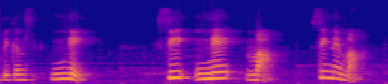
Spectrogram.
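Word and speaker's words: cinéma: So every time you see E accent aigu, that means it has to be pronounced like A.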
